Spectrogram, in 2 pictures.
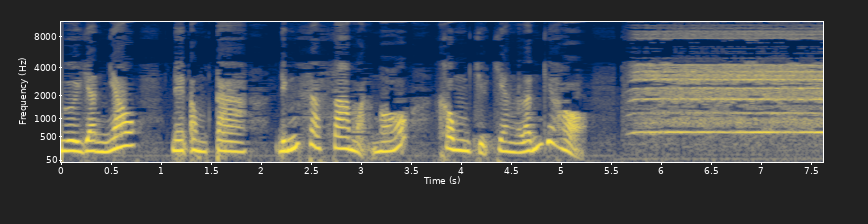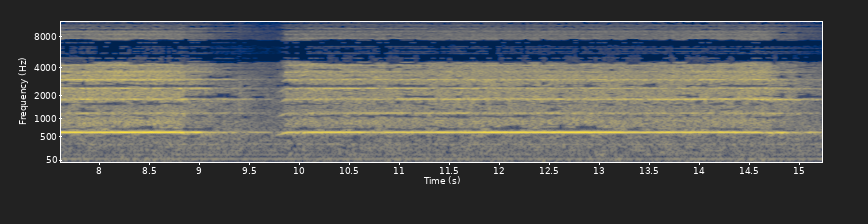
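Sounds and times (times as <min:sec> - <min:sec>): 
speech: 0:00.0 - 0:05.9
steam train whistle at a station: 0:05.6 - 0:15.2.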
